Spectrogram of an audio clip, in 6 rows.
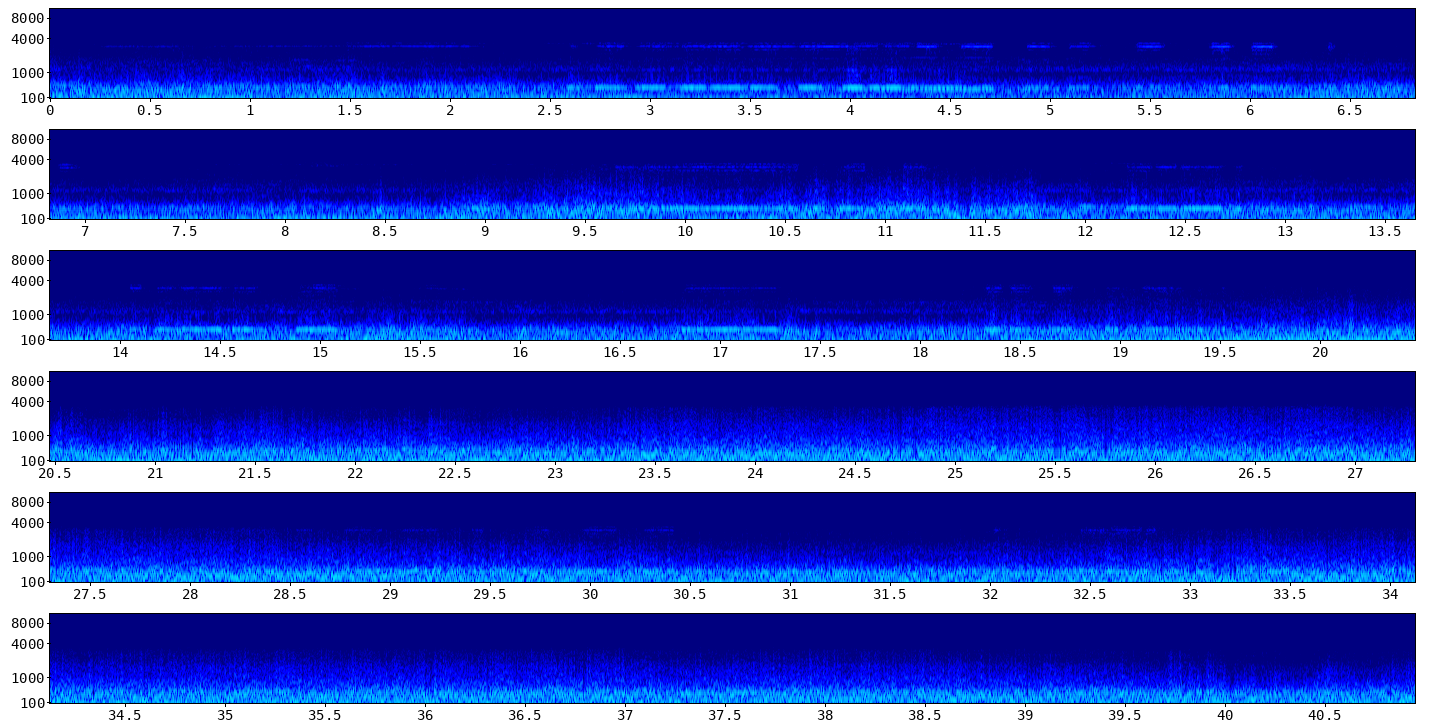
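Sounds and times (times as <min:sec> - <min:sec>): vehicle horn beeps: 0:01.1 - 0:06.2, 0:09.6 - 0:11.3, 0:12.0 - 0:13.0, 0:14.0 - 0:15.7, 0:16.8 - 0:17.4, 0:18.3 - 0:19.4.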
